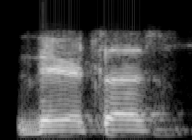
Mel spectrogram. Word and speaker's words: Veritas: VERITAS, is that how you pronounce it? VERITAS.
